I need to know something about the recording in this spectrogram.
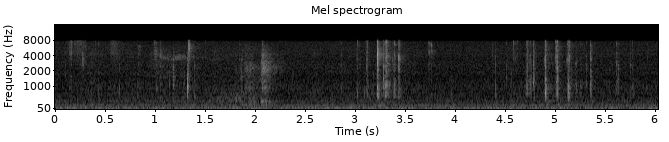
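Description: Computer keyboard keys being pressed in short scattered clicks, a few at a time, over a faint low steady hum.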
